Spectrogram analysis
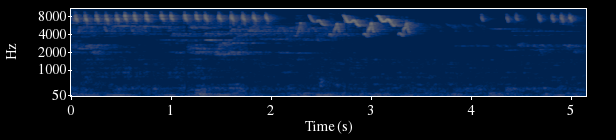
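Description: An American Redstart's dawn song: a rapid string of thin, very high notes near the top of hearing, then a jumble of sweeter, wavering phrases and a few scattered high chips.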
